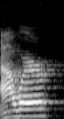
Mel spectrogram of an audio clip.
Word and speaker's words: hour: anglais ça se dit hour et le H ne se prononce pas one ça se prononce exactement comme notre corps notre voiture c'est exactement la même prononciation que elle va durer one hour perfect OK si vous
